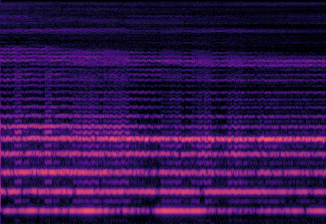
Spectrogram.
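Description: A woman singing a Red Dao lượn folk song, holding one long, steady note.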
